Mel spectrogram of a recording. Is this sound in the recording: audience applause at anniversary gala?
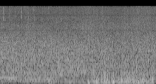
no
